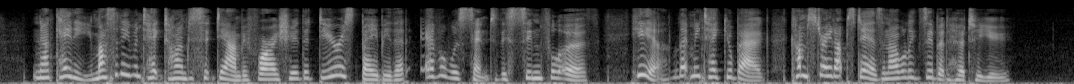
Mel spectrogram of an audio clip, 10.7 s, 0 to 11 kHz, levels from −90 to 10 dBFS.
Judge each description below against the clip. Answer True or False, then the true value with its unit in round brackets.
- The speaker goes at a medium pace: False (230 wpm)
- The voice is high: True (240 Hz)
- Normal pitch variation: False (7.1 semitones)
